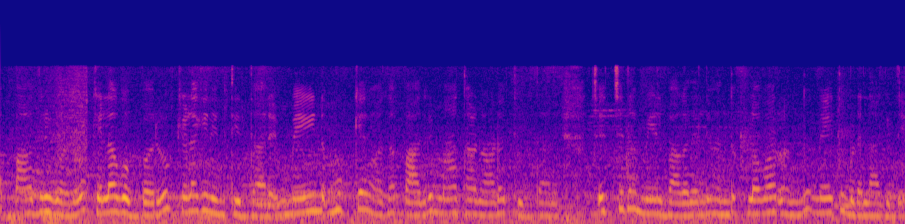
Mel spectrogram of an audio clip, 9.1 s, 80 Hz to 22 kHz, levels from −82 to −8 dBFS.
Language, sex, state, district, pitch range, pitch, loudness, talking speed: Kannada, female, Karnataka, Belgaum, 195-230 Hz, 215 Hz, -31 LUFS, 105 wpm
